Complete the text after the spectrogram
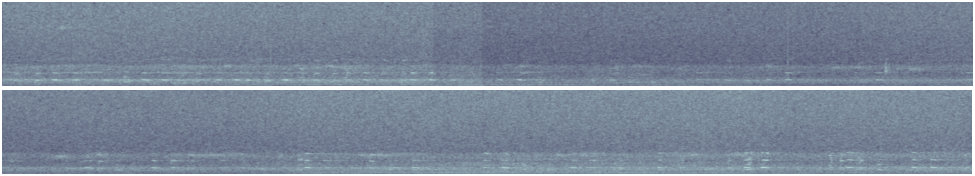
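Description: Wind blows steadily through treetops outdoors.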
